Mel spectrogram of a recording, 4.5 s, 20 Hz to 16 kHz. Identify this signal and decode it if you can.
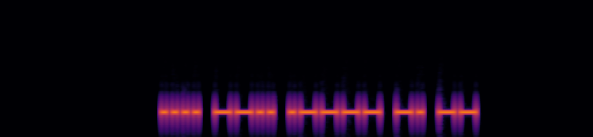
Morse code, heard as a keyed tone, about 30 wpm, 700 Hz. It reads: HZ1NM
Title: DXCC-100 Call Signs - 5 Characters - Repeated 2x - 30wpm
